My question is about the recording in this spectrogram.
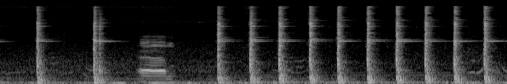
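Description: A mallet striking a spare tire carrier mount on a Polaris RZR's roll cage, knocking it into position to set its height. Two spaced hits, then a steady run of about three strikes a second, each with a short metallic ring.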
